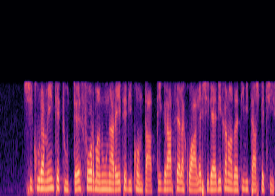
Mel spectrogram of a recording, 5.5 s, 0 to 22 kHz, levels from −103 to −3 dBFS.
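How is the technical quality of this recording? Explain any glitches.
No glitches or technical faults turn up anywhere in the recording. The speech has the band-limited sound of a phone call through the AMR narrowband mobile codec, with nothing above about 3.8 kHz and only a light coded coloration.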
